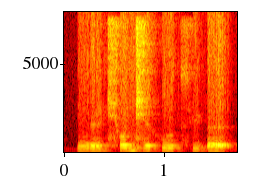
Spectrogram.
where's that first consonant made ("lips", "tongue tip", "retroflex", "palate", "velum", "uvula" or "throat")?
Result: velum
